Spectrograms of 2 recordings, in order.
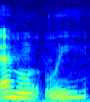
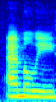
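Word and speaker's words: Emeli: Is that how you pronounce it? – I think it's Emily.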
